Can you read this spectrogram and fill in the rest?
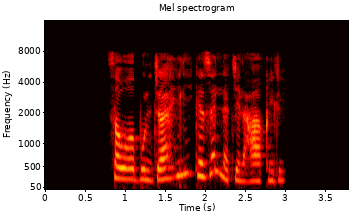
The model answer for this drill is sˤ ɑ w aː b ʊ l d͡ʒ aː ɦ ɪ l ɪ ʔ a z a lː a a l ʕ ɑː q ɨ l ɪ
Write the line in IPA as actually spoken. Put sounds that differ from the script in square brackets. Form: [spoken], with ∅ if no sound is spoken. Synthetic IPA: sˤ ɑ w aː b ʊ l d͡ʒ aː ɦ ɪ l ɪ [k] a z a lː a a l ʕ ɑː q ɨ l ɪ

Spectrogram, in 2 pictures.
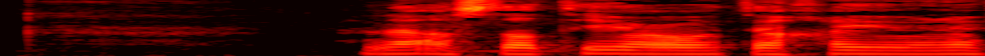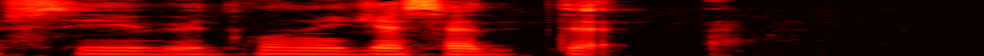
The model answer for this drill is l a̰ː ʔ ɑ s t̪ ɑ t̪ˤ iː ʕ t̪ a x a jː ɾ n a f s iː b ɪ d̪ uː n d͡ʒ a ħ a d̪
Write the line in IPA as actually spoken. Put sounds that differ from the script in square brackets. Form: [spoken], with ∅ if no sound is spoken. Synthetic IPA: l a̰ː ʔ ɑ s t̪ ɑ t̪ˤ iː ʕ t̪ a x a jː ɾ n a f s iː b ɪ d̪ uː n d͡ʒ a [s] a d̪

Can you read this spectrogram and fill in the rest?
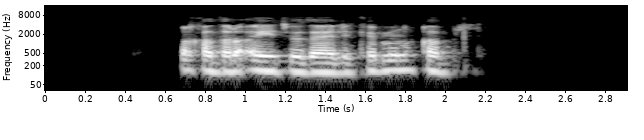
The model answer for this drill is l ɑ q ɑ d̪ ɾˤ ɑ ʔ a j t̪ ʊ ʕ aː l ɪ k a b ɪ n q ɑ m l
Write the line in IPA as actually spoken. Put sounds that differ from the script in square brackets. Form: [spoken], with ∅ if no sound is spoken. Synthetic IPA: l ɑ q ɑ d̪ ɾˤ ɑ ʔ a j t̪ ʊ [ð] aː l ɪ k a [m] ɪ n q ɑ [b] l

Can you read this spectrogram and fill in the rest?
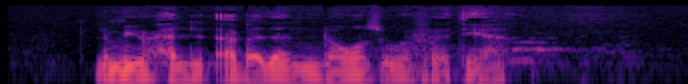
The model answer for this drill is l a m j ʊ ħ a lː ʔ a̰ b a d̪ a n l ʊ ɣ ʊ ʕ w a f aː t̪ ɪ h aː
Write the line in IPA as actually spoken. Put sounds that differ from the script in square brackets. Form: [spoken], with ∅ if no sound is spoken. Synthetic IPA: l a m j ʊ ħ a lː ʔ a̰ b a d̪ a n l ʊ ɣ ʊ [z] w a f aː t̪ ɪ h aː

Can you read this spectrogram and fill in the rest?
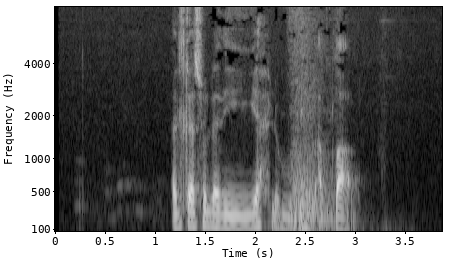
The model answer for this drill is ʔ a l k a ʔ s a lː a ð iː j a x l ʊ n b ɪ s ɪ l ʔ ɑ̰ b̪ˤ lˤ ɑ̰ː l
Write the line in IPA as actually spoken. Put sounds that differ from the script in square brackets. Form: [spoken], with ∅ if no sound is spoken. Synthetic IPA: ʔ a l k a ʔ s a lː a ð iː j a [ħ] l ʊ [m] b ɪ [h] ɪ l ʔ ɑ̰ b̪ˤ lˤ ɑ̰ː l

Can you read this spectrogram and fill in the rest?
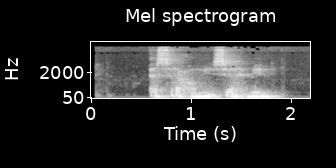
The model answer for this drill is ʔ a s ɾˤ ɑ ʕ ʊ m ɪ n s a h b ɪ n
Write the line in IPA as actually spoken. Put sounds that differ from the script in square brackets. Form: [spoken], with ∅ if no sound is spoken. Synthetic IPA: ʔ a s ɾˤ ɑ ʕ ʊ m ɪ n s a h [m] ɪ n

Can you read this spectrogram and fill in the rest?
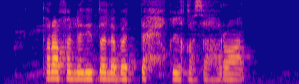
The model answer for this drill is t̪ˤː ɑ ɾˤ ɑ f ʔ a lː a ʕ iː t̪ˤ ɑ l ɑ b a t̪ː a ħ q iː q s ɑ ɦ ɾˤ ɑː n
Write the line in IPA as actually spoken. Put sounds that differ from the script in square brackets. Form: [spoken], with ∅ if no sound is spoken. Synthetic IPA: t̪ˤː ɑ ɾˤ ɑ f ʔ a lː a [ð] iː t̪ˤ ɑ l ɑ b a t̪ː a ħ q iː q s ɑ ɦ ɾˤ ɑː n

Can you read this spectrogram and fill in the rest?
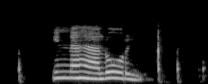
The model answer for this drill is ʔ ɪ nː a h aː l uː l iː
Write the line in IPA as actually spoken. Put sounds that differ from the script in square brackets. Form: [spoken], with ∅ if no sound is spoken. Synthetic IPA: ʔ ɪ nː a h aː l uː [ɾ] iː

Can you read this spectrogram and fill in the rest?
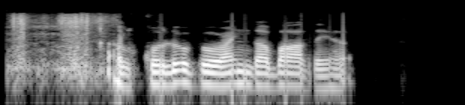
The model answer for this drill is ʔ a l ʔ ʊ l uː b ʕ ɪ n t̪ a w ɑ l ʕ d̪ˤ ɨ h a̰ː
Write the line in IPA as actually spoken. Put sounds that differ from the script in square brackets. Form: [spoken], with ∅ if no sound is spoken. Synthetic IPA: ʔ a l [q] ʊ l uː b ʕ ɪ n [d̪] a [b] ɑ [∅] ʕ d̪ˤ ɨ h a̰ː

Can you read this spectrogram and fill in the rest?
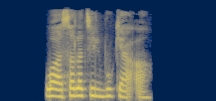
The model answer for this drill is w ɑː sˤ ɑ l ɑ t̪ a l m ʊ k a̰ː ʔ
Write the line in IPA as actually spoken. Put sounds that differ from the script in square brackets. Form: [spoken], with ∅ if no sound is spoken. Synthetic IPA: w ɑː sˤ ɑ l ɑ t̪ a l [b] ʊ k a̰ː ʔ

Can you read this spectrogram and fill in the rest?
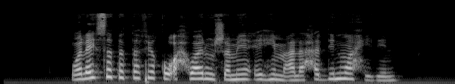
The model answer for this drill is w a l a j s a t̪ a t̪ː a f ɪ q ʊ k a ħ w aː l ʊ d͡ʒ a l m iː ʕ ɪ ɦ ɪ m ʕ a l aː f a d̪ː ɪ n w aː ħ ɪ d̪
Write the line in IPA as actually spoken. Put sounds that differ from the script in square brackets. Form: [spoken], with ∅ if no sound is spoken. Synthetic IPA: w a l a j s a t̪ a t̪ː a f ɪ q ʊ [ʔ] a ħ w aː l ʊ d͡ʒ a [∅] m iː ʕ ɪ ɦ ɪ m ʕ a l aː [ħ] a d̪ː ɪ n w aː ħ ɪ d̪

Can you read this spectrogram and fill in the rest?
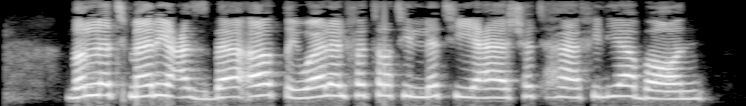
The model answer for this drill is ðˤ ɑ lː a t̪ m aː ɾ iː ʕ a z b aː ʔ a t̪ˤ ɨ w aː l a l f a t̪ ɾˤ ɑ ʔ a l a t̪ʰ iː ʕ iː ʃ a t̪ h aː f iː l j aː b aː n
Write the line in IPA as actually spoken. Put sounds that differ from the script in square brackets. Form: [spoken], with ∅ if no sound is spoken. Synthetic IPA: ðˤ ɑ lː a t̪ m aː ɾ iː ʕ a z b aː ʔ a t̪ˤ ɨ w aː l a l f a t̪ ɾˤ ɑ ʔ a [lː] a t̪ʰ iː ʕ [aː] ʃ a t̪ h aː f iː l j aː b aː n

